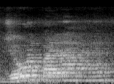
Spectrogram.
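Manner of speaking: ordinary talk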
